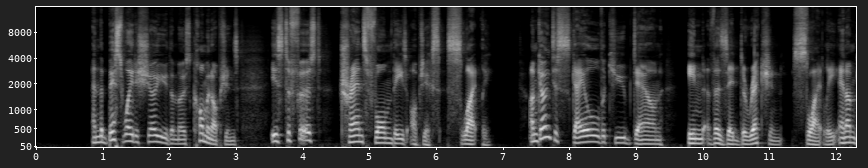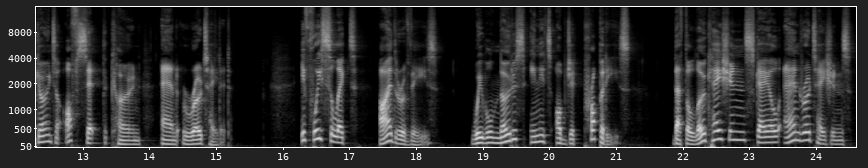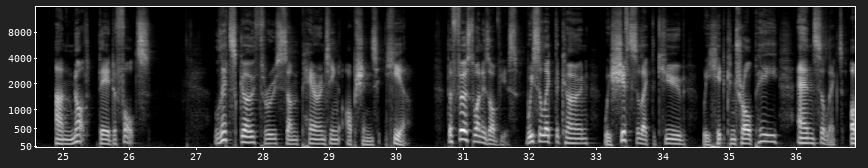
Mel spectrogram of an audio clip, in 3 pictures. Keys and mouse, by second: 7.7 s, 8.0 z, 10.0 click, 10.9 click, 12.0 g, 12.2 y, 14.2 r, 14.6 x, 21.0 click, 33.4 shift+click, 34.8 ctrl+p.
